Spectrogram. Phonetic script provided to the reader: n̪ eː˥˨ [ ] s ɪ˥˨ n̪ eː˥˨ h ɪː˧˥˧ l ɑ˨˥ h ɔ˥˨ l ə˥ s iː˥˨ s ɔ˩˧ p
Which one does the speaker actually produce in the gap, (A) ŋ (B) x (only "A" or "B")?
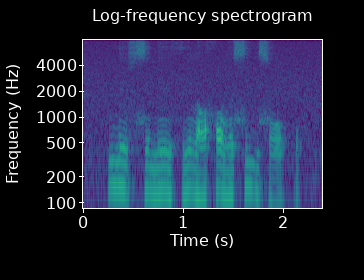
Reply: B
